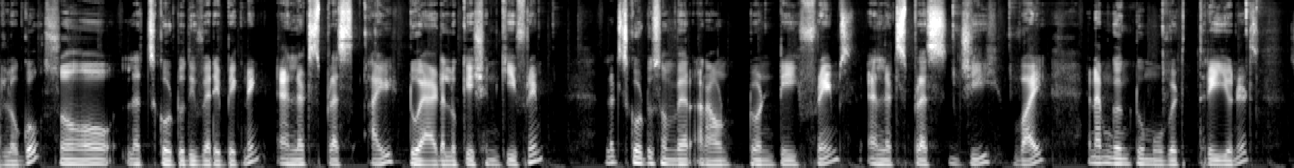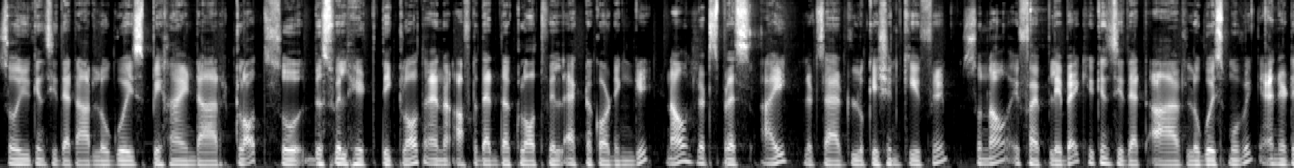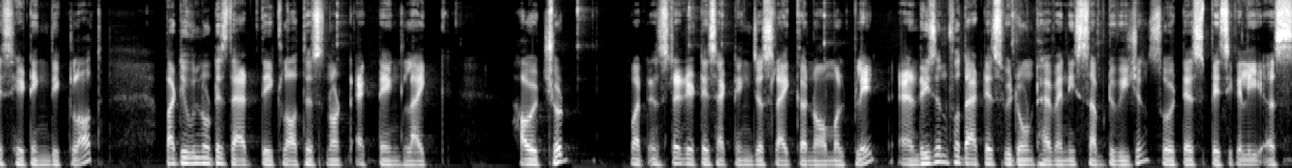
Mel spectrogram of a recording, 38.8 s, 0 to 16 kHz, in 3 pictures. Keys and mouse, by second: 3.7 i, 9.6 g, 22.4-25.2 drag, 23.3 space, 25.6 space, 27.9-29.1 drag, 29.1-32.2 alt+middle drag, 31.7 space, 32.8 space, 33.7-37.2 middle drag, 37.3-38.8 middle drag.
